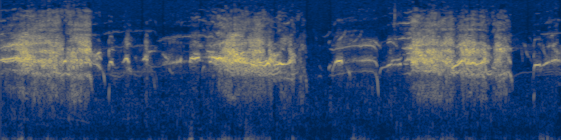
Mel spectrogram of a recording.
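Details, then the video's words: Nestlings fed by their mother and father: three loud raspy begging bursts, each about a second, alternating with brief clear whistles and chirps, on a quiet background. "mom dad birds brings food to feed their chicks in the nest"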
